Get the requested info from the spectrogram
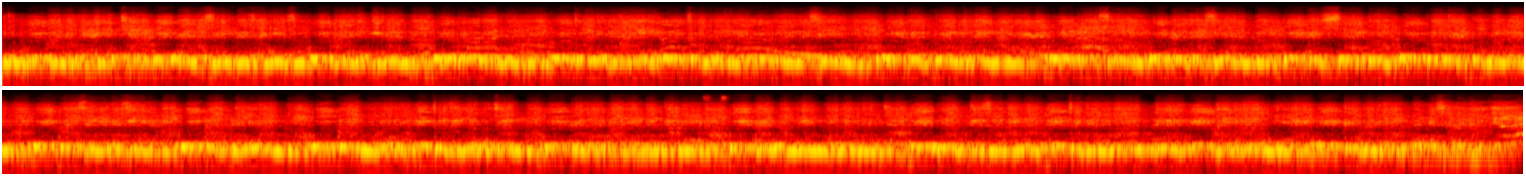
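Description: A man's voice shouting continuously into a microphone through a church PA system, loud and distorted, with music underneath.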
